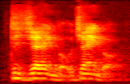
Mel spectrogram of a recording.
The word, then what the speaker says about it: Django: The movie with Tarantino and Jamie Foxx, Django, the D is silent. Django was highlighted the fighting circuit, you know, the professional fighting circuit, if you have.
